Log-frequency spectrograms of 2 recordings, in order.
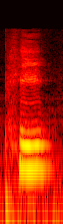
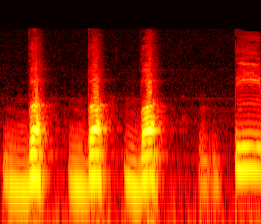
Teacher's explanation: the only difference is my vocal cords are either vibrating or they're not vibrating · They are produced exactly the same way here in your mouth, but the P sound has no voicing and the B sound, b, does have voicing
